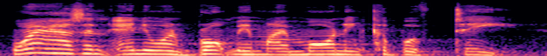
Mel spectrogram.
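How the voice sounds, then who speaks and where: A man doing a shrill, bellowing old hag of a grandma. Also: fairly quick, fairly bright tone, in a large hall, a little hiss or hum. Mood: indignant. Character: enormous, horrid, greedy old grandmother.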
